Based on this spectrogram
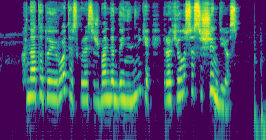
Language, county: Lithuanian, Alytus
